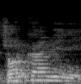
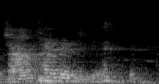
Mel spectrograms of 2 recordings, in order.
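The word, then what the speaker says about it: Jean Calvin: 그래서 존 칼빈이 이런 얘기했습니다. 프랑스 사람인데 원래 발음대로 장 칼빈인데 우리는 서구 신학을 또 이렇게 들어와요.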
